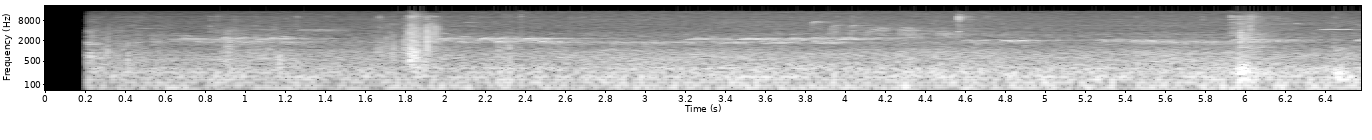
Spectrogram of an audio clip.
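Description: Outdoor background with repeated high, short chirping calls, and two sharp clicks, one about two seconds in and one near the end.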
